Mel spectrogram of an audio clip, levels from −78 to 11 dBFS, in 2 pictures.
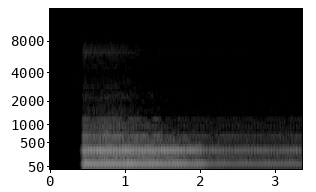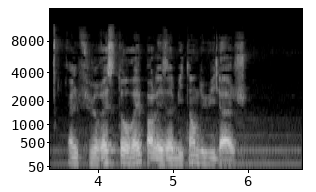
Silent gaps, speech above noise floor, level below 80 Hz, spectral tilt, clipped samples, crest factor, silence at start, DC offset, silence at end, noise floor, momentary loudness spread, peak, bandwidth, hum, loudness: none; 32 dB; -48 dBFS; -5 dB/octave; under 0.1%; 18 dB; 0.45 s; under 0.1%; 0.7 s; -48 dBFS; 22 LU; -2 dBFS; 11.5 kHz; none; -18 LUFS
